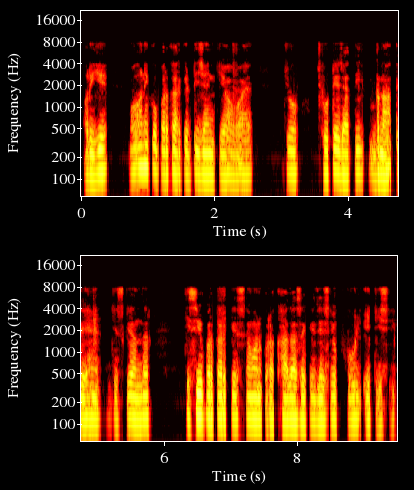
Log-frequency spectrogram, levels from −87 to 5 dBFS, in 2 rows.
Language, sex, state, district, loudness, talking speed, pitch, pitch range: Hindi, male, Bihar, Begusarai, -20 LUFS, 185 wpm, 120 Hz, 115-125 Hz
